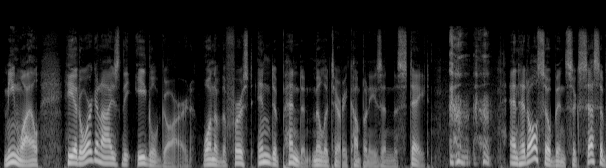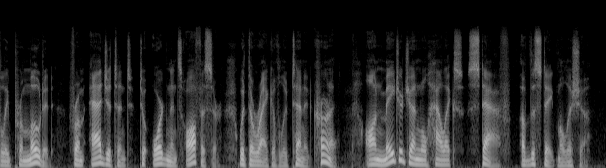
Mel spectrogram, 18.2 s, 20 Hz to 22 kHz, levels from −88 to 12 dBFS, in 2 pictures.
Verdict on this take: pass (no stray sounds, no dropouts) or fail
fail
